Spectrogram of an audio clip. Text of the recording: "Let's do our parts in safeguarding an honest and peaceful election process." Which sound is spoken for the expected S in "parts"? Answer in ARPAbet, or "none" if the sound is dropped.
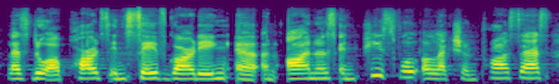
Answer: S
